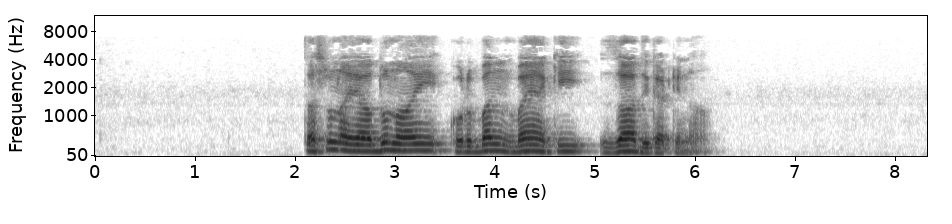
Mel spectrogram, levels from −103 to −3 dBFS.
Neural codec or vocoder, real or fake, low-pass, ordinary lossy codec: none; real; 7.2 kHz; MP3, 48 kbps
